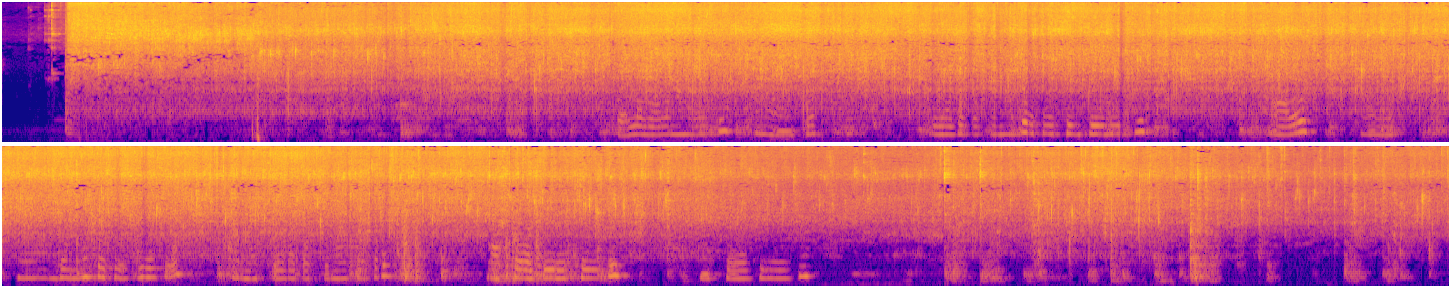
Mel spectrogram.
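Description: Food frying in hot oil in a black kadhai, sizzling steadily while it is stirred with a spatula. The sizzle starts abruptly just after the beginning and eases a little in the last third. Spatula scrapes and taps on the pan come through near the end.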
